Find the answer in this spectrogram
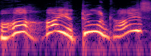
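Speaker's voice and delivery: voice pushed very high and loud. Demonstrating the contrast to how you usually sound, in an unusually high voice. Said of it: "I've ever heard your voice that high".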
